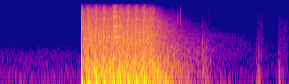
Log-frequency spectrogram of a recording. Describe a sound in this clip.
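A rifle fires a single loud, booming shot.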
